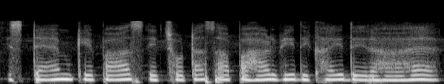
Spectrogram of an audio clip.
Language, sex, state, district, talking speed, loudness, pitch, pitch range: Hindi, female, Jharkhand, Deoghar, 175 wpm, -12 LUFS, 215 Hz, 210-225 Hz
